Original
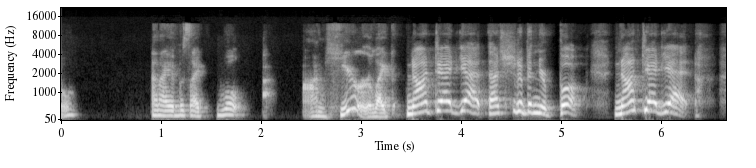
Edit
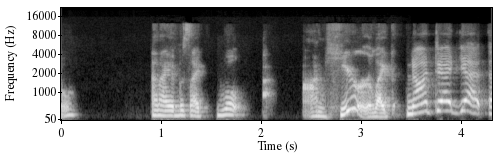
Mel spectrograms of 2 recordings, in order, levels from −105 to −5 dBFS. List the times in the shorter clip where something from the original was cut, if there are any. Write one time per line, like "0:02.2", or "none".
none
